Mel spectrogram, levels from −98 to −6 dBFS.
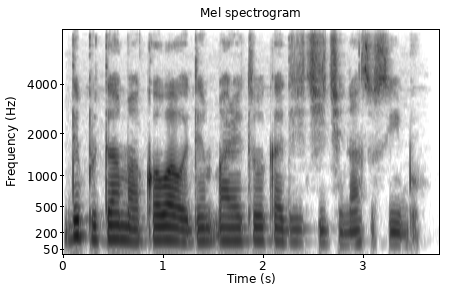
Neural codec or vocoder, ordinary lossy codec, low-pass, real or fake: none; none; none; real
